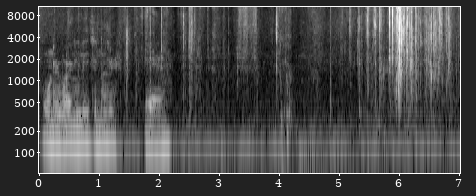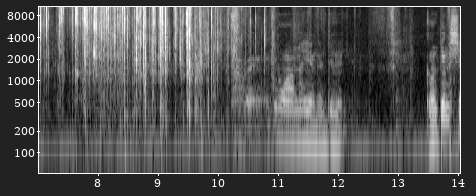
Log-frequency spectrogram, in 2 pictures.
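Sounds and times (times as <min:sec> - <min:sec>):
foil wrapper tearing and crinkling: 0:05.1 - 0:11.1.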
